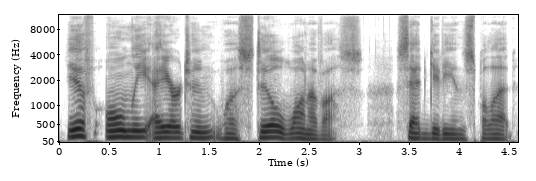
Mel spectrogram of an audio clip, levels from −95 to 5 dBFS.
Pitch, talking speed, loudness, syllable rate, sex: 135 Hz, 145 wpm, -16 LUFS, 4.0 syllables/s, male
